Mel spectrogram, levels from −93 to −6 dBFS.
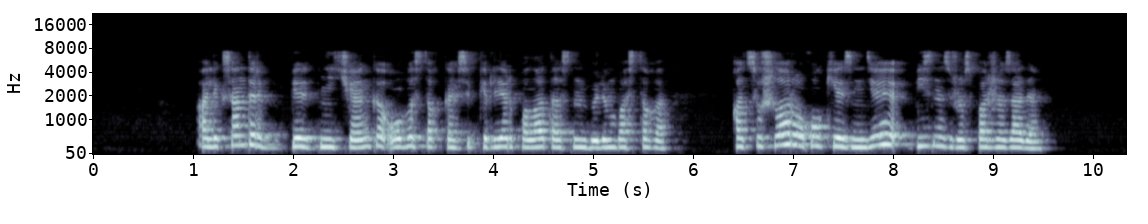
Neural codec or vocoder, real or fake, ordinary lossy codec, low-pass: none; real; none; 7.2 kHz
